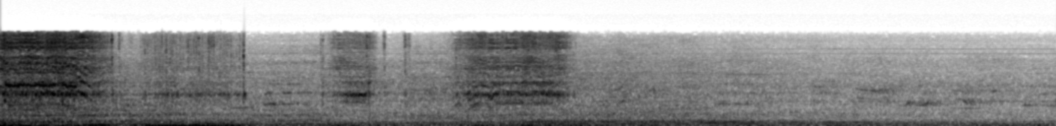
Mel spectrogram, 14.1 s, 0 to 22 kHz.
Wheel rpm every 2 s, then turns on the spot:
100, 20, 20, 50, 0, 0, 0.
2-4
